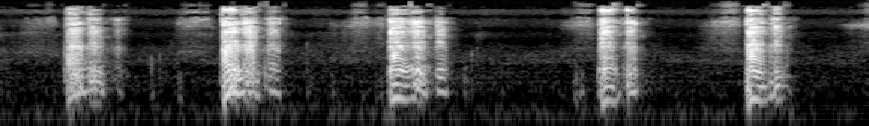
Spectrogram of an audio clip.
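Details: A Ragdoll cat gives five harsh, hacking coughs about a second apart, each with a raspy, wheezy edge; the owner wonders whether it is a hairball or illness.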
